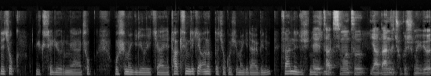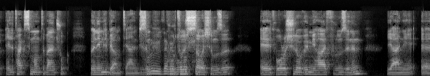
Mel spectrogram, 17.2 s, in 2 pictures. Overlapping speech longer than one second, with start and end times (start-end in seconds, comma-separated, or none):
11.4-12.8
